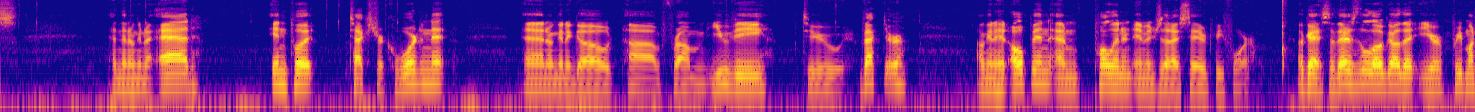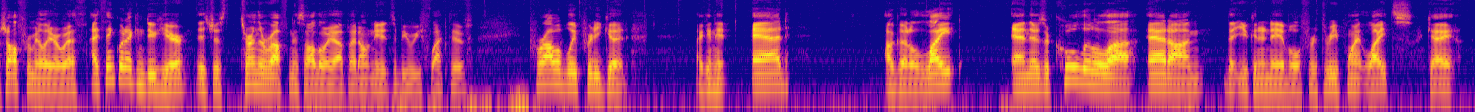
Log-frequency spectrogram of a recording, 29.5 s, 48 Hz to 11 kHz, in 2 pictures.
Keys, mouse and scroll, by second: 12.8 click, 17.8-22.6 drag.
